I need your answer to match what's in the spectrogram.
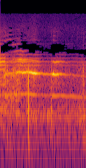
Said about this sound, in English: Then the silence was broken by the faint crying of one cat. The crying grew louder and louder.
